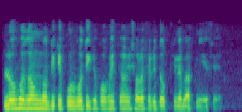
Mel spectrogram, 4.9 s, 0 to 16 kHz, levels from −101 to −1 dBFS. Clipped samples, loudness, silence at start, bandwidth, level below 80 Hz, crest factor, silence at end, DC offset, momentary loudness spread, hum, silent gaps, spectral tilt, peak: under 0.1%; -17 LUFS; 0.1 s; 7 kHz; -56 dBFS; 16 dB; 0.5 s; under 0.1%; 11 LU; none; none; -8.5 dB/octave; -2 dBFS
